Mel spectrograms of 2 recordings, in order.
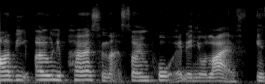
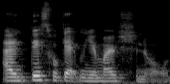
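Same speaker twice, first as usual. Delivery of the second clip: ordinary talk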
